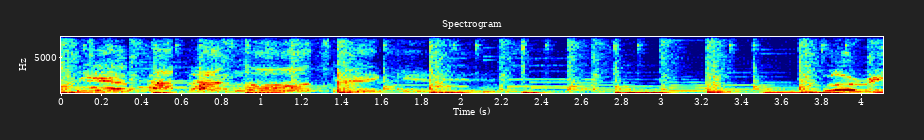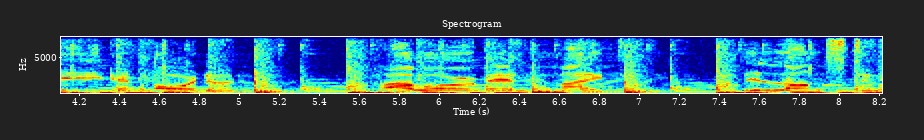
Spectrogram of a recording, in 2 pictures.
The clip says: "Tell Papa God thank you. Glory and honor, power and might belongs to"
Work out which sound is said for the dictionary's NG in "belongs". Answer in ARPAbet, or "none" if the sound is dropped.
NG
